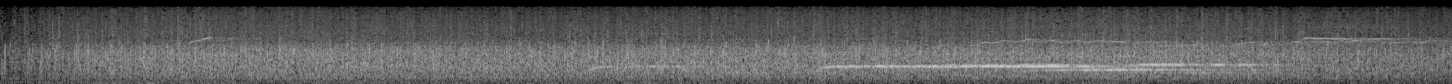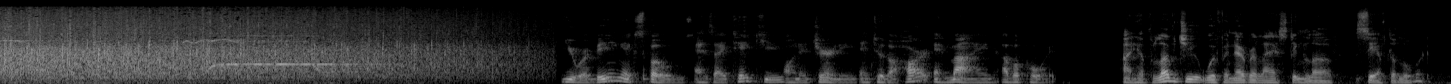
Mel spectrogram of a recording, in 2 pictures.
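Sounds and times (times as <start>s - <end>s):
audience applause for guests: 0.0s - 20.1s
speech: 21.6s - 25.2s, 25.8s - 28.9s.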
